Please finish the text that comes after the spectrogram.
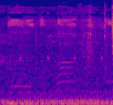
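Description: Heavy road traffic with a steady low rumble of car engines and passing vehicles, close and continuous, with no speech.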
